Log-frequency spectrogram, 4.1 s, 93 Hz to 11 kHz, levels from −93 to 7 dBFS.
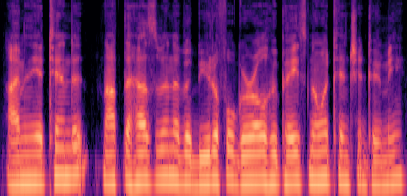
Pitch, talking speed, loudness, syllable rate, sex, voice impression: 130 Hz, 250 wpm, -16 LUFS, 6.3 syllables/s, male, masculine, middle-aged, thick, cool, slightly intellectual, slightly calm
